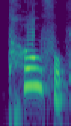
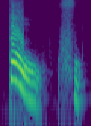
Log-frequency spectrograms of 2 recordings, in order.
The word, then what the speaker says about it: 豆腐: And in Chinese, we not pronounce tofu. It's 豆腐, D-O-U, 豆腐.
